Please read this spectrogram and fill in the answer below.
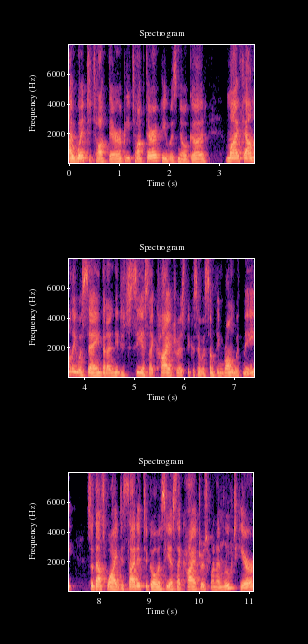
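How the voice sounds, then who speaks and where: In a fairly low, monotone voice with flat intonation, a woman speaks at a fairly quick pace. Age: 60s. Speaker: yoga therapist and shaman. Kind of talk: podcast interview.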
